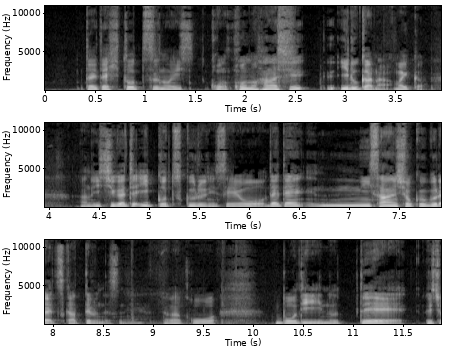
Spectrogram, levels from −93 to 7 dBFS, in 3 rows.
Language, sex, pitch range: Japanese, male, 75-105 Hz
